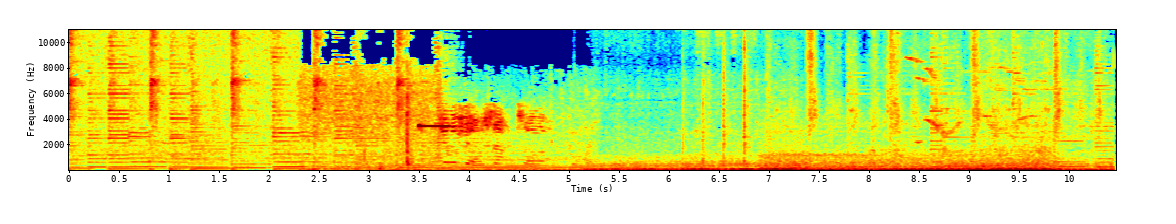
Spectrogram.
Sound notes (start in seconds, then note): 0.0 soft guitar playing; 3.6 foreign language; 5.9 bus engine running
